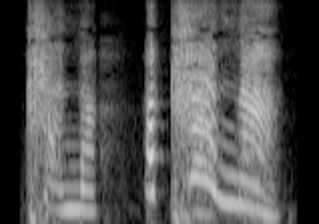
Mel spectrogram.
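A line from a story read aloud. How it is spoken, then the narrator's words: Sudden shout from summit. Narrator (Chinese): 突然，他站在山顶上大喊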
